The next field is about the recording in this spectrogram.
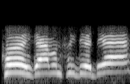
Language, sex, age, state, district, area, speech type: Bodo, female, 60+, Assam, Chirang, rural, conversation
